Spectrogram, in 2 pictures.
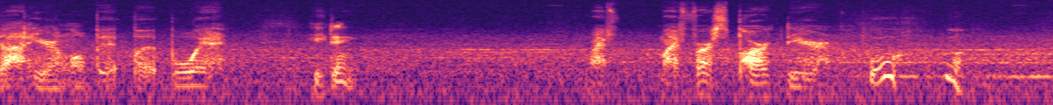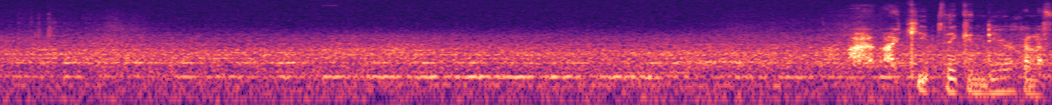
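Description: A man speaks quietly and close up, in a low voice.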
